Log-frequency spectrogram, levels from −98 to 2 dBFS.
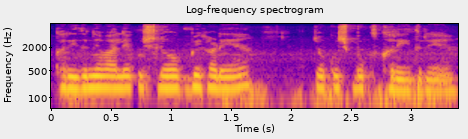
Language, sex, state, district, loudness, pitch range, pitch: Hindi, female, Haryana, Rohtak, -14 LUFS, 170-180 Hz, 175 Hz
